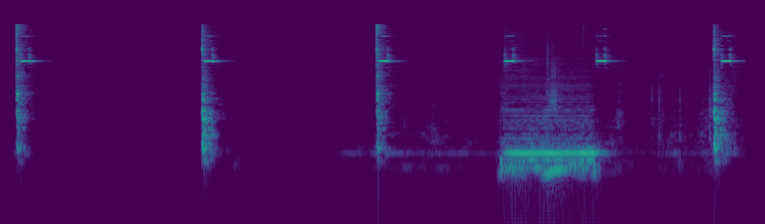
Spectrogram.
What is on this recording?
Switch + beep kitchen hood
Touch screen controls with beeps on an electronically controlled kitchen hood. Short, clicky sound with high-pitched beep.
